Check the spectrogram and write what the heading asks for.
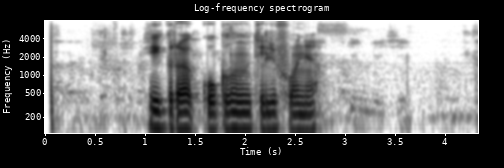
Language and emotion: Russian, neutral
